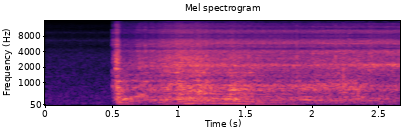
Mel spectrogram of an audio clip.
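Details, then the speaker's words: 1981 Chevy C30 dually after sitting 10 years, first start once the ignition is on: catches at once and settles into a steady, even idle with no misses or knocks. "now we got spark and it's running so i got my uh i got my daily shock treatment on my pacemaker and uh truck fired up so that was a little easier than we wanted it to be but it's a good thing"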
